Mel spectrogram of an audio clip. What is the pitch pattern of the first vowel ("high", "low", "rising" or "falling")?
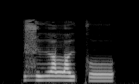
high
